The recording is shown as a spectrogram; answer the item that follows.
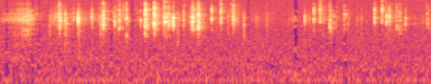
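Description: Faint clicking of computer keyboard keys in two quick runs, with a short pause between them.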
